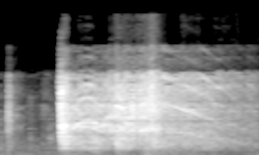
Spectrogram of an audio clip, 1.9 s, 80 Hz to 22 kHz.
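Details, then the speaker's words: Fiat Freemont after repair of noise from under the engine above 2000 rpm (connecting rod caps addressed; oil pump was fine): brief crank, catches cleanly and settles to a quiet idle with no knock or rattle. "tá aqui ó motor em silêncio estranho esse silêncio marcha lenta fiz o procedimento"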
